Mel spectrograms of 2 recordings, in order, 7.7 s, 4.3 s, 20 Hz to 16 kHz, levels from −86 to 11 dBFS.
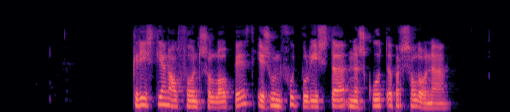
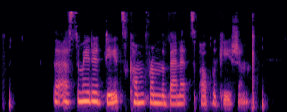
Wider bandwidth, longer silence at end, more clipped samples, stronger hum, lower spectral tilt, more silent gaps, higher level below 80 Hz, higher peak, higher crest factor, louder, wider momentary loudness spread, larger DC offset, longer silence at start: second, 7.8 kHz vs 11.5 kHz; first, 0.9 s vs 0.35 s; neither; neither; about the same, -5.5 dB/octave vs -4.5 dB/octave; neither; first, -58 dBFS vs -70 dBFS; about the same, -2 dBFS vs -4 dBFS; about the same, 18 dB vs 18 dB; first, -18 LUFS vs -21 LUFS; second, 4 LU vs 18 LU; neither; first, 2 s vs 0.15 s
